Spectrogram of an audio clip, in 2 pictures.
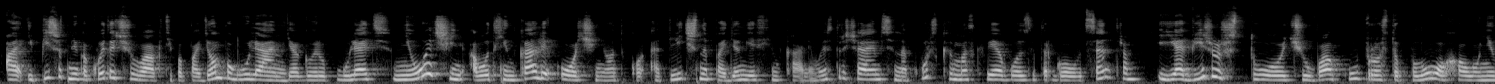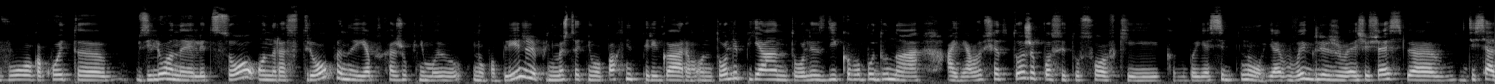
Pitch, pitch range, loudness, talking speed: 215 Hz, 195-235 Hz, -20 LUFS, 175 wpm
